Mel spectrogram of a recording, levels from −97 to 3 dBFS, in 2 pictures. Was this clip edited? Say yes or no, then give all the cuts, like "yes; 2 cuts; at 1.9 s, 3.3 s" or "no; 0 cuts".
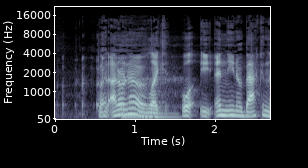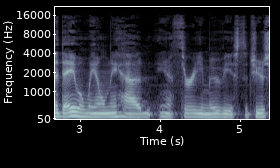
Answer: no; 0 cuts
